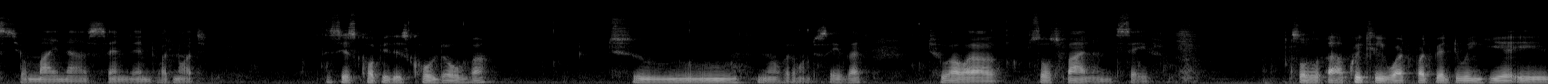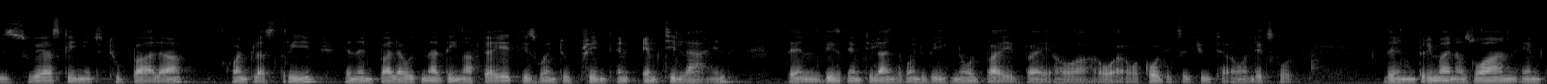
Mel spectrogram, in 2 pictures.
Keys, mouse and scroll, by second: 1.3 shift+=, 3.3 BackSpace, 5.0-6.3 drag, 6.3 right click, 7.1 click, 10.8 right click, 11.6 click, 18.7-24.5 drag, 25.2 click.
